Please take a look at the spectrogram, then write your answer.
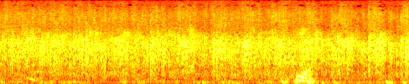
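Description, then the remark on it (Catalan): Steady, dense applause from an audience fills the whole stretch, a loud continuous wash of clapping with a brief voice or cheer briefly rising above it. “Fan aplaudiment!”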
